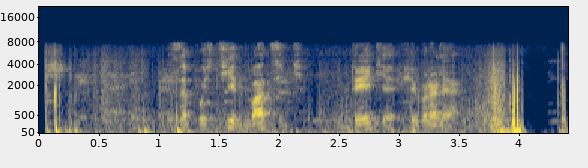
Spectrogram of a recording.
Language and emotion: Russian, neutral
